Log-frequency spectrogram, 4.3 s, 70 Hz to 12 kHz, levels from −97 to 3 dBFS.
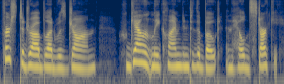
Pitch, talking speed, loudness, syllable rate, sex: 210 Hz, 210 wpm, -18 LUFS, 5.4 syllables/s, female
